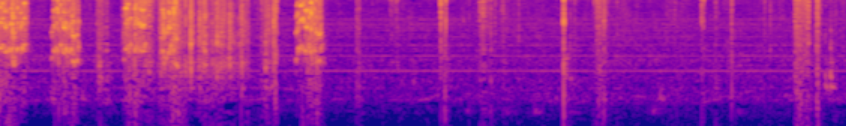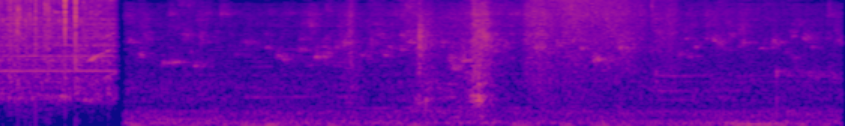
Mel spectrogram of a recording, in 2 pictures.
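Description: Dry wooden aquascaping branches clicking and crackling as they are handled and pulled out of an aquarium. The clicks are dense for the first two seconds or so and then sparser until about four seconds in. After that there is only a faint low hum.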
